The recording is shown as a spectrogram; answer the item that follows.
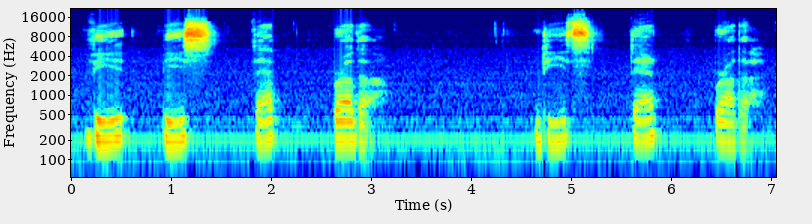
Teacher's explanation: Sekarang kita beralih ke bunyi deh. Posisi lidah itu hampir sama seperti teh, tetapi kali ini kita menggunakan suara dari pita suara kita.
